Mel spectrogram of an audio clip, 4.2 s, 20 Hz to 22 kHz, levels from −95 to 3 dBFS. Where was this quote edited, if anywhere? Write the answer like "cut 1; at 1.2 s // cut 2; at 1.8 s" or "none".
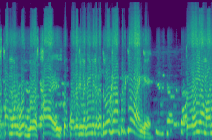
none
